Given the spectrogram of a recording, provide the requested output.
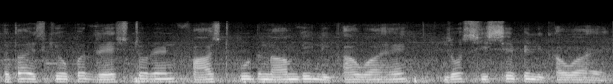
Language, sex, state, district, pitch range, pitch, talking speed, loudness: Hindi, male, Rajasthan, Bikaner, 115-130 Hz, 120 Hz, 165 wpm, -12 LUFS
